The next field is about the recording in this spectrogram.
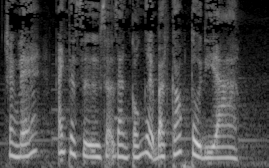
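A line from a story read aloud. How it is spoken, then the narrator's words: Smiling. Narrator (Vietnamese): Lạc Mỹ mỉm cười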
